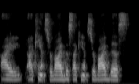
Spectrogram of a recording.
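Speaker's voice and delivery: imitated sobbing, crying voice. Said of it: "I'm just sobbing and saying".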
